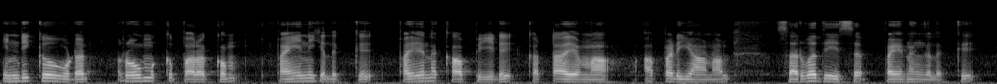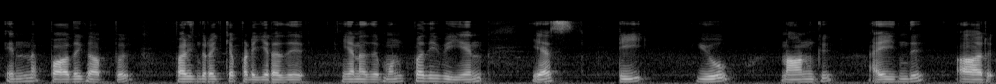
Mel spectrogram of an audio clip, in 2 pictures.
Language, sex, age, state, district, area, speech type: Tamil, male, 18-30, Tamil Nadu, Madurai, urban, read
